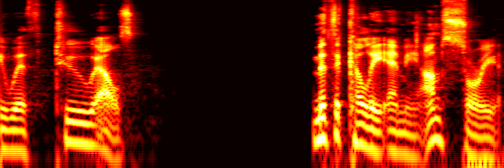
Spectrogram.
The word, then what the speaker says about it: Mythically Emmy: Mythical Emmy with two L's. Mythically Emmy. I'm sorry. I've been mispronouncing that this entire stream. Mythically Emmy. It's a lot of syllables with the wrong emphasis.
